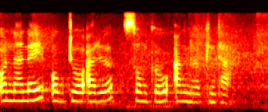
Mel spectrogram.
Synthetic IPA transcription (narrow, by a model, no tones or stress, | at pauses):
ɔnːanɯjɔk̚dɔʔaɾɯsɔmkʰɯwaŋnɯkʰintʰa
